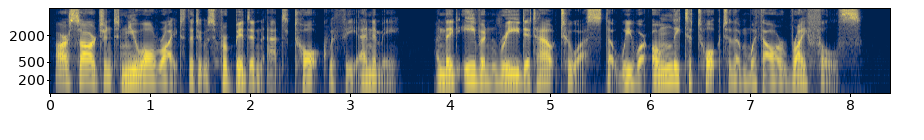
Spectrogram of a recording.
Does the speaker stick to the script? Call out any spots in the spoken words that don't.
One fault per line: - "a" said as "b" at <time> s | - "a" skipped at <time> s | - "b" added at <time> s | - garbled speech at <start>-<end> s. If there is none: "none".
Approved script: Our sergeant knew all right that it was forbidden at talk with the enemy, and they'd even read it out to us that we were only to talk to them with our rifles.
none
